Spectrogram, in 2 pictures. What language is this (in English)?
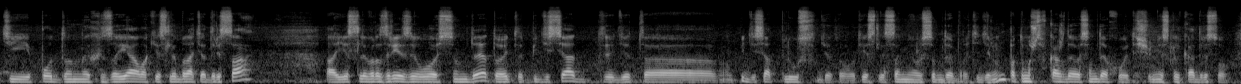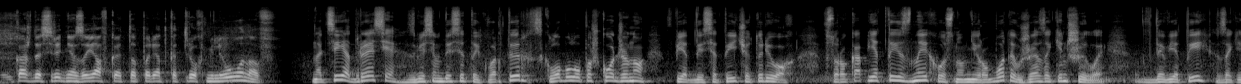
Ukrainian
